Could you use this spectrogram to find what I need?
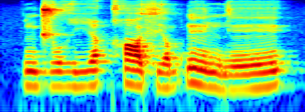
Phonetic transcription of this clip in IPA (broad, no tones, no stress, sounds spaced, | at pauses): n d͡ʒ o ɦ iː qʰ ɒː fʲ ɒ b ɗ ẽː n d ẽː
